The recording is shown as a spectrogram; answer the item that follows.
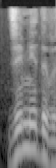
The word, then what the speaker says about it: Демидов: Демидовы, ставшие в Италии князьями Сан-Донато Демидов, с ударением на первый слог, не могли не поразить воображение жителей Апеннинского полуострова.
